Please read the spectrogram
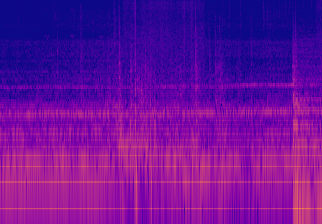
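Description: Tense, droning film background score of steady held tones, with a few faint clicks and scrapes in the middle and a sudden low thump near the end.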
